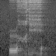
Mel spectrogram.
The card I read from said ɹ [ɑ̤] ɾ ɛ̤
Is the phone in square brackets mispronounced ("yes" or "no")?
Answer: no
